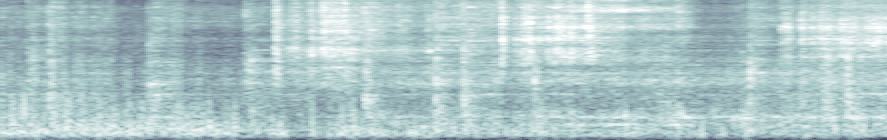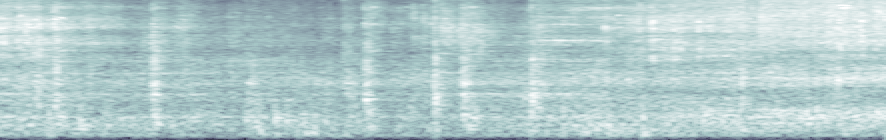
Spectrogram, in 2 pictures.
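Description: Green Line Express passenger coaches rolling past at close range, their steel wheels clacking over the rail joints in a steady run of clicks.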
